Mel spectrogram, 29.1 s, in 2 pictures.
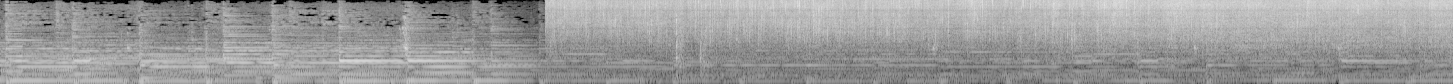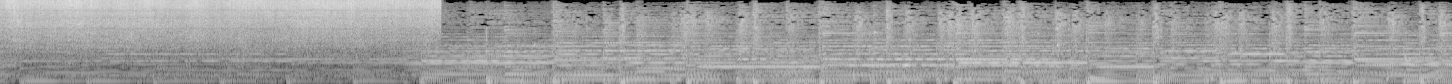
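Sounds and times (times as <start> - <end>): food sizzling in hot oil: 5.5 - 19.0.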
